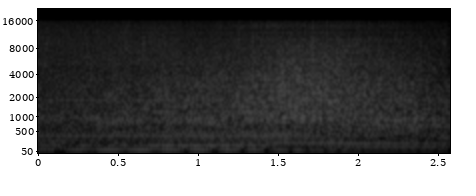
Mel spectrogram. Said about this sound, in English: When they reach the tarmac, Sid says goodbye to Art, watches him climb into his Cessna, and start the engine.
